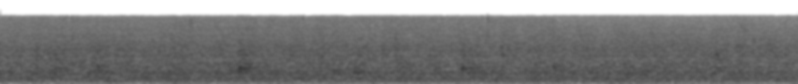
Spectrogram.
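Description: Heavy rain falling steadily: a dense, even hiss of rain, with a few louder single drops splashing close by.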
